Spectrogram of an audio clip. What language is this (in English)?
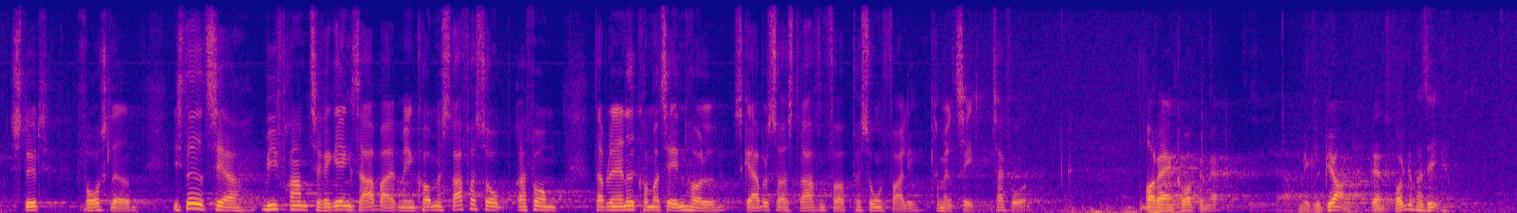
Danish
